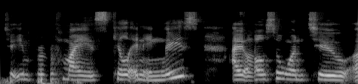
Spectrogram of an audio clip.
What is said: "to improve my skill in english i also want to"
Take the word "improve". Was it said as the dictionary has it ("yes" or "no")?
yes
